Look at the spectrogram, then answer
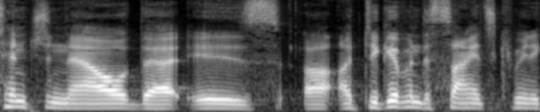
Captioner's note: none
